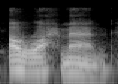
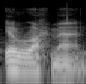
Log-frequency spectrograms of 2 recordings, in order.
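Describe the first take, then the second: First: The word begins with an a vowel. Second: The word begins with an i vowel. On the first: The speaker calls it right. "this is why we say ar-Rahman" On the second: The speaker calls it wrong. "or ir-Rahman"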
